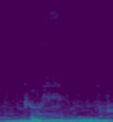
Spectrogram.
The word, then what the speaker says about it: Puth: Puth. That's how you pronounce it, Charlie Puth.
